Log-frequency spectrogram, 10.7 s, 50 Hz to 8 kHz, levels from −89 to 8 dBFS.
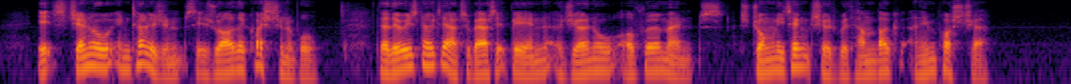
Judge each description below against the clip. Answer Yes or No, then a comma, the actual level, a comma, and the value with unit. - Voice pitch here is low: Yes, low, 110 Hz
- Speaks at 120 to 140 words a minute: Yes, slow, 135 wpm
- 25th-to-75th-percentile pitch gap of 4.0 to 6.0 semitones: Yes, average, 4.8 semitones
